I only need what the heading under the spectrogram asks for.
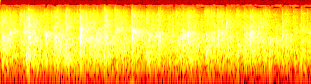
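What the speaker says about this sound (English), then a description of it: "Yeah, applause, applause, applause." Audience at a coding bootcamp demo day applauding, a fairly faint, steady patter of many hands clapping in a room for a few seconds.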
